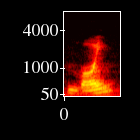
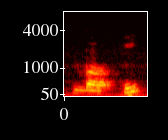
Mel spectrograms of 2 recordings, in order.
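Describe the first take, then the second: First: "boi" said as one joined syllable; quiz pronunciation option. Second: "bo'i" broken by a catch between o and i; glottal stop option. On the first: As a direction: say "boi" in one glide, without a break. ("boi" dicho de corrido, sin pausa) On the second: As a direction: slowly split "bo'i" into bo, stop, i. ("bo'i" lento, con corte glotal antes de la i) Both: Shown as a demonstration. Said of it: "se dice correctamente".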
